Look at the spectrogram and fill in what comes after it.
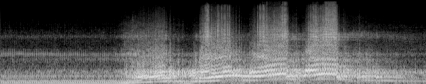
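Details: RS3 with a stock 3.2 VR6 and 79 mm turbo on low boost, recorded from the back on a night road run: pulls cleanly from a low burble to a loud rising rev and eases back, with no stumble, knock or misfire.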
